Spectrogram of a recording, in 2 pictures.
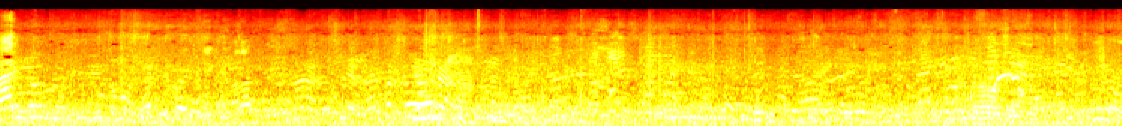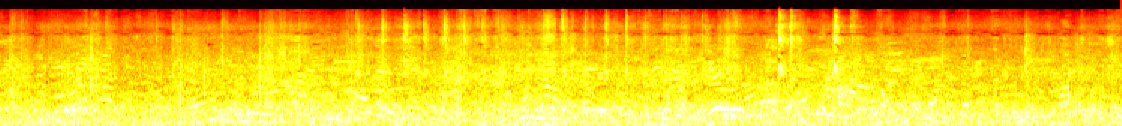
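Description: A large crowd of men and women murmurs and chatters outdoors.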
